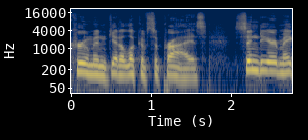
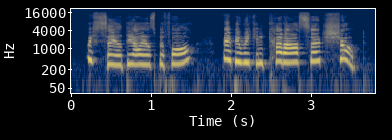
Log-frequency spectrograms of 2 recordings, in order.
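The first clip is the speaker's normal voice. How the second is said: put-on acted, very high girly voice; 14 semitones higher than usual. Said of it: "do my actual girl voice".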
